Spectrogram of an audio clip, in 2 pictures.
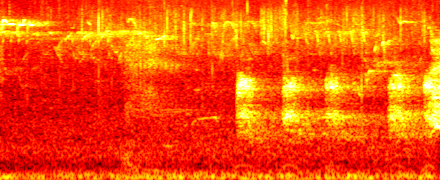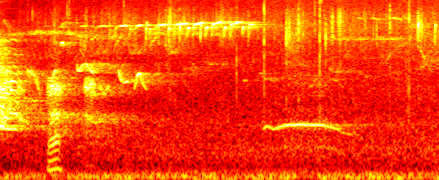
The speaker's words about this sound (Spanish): escuchando los ladridos de un corzo, y de pronto se cuelan también, junto a los ladridos del corzo, los ladridos del zorro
